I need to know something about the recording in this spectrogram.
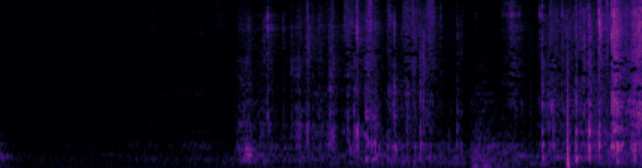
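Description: Plastic packet of baking soda crinkling and rustling as it is picked up and handled, after about a second and a half of near silence; a light knock near the end.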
